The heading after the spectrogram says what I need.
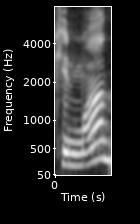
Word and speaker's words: quinoa: become familiar with it's spelled quoa but it's pronounced quinoa the Aztecs love their quinoa Aussies are starting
